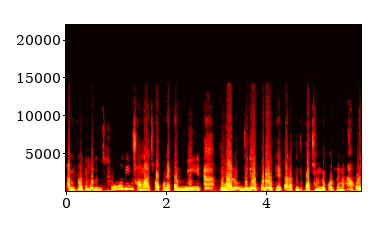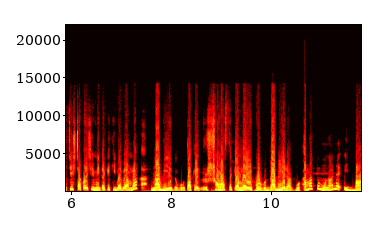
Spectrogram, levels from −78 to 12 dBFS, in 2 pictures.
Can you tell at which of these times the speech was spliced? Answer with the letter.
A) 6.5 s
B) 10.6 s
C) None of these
B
